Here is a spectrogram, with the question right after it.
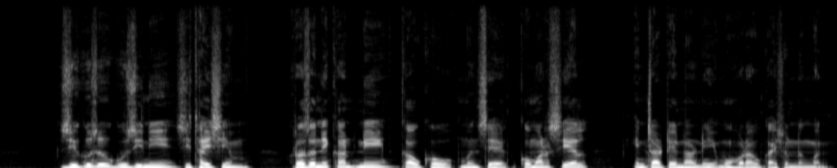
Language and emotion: Bodo, neutral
